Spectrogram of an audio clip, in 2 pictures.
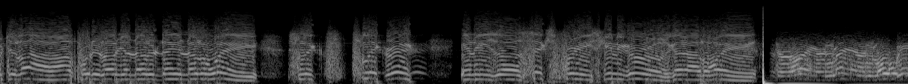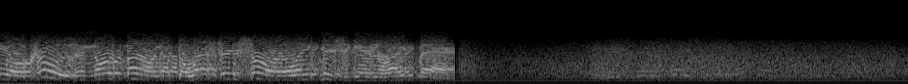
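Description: A man talking, then a sharp click and another voice coming in thin and narrow over a CB radio receiver, with the signal meter reading about S4–5. When that voice stops a little after halfway, the open channel carries on as a steady hiss with a low hum.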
